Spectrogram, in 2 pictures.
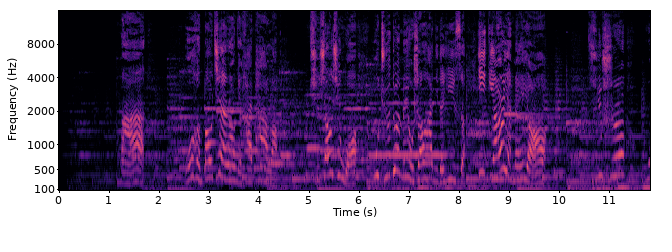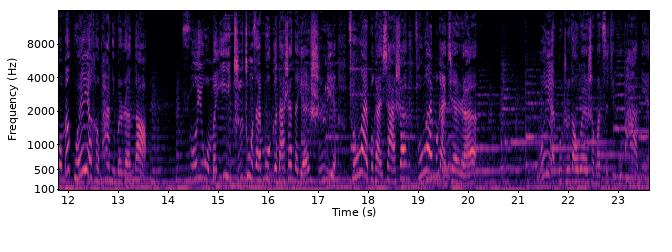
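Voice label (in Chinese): female, zhengtai luoli (boy and little girl voices)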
